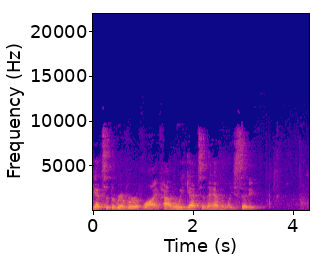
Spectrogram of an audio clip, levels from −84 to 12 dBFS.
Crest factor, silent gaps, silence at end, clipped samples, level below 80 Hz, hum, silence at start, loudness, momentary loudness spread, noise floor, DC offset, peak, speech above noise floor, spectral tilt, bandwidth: 16 dB; none; 1 s; under 0.1%; -68 dBFS; none; 0 s; -16 LUFS; 11 LU; -48 dBFS; under 0.1%; 0 dBFS; 33 dB; -6 dB/octave; 10 kHz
